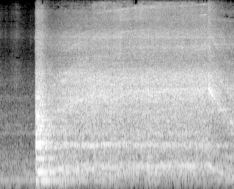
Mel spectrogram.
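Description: A power tool bursts on abruptly and whines loudly for about three seconds, close up, as it trims a wooden board for a treasure chest, with a slight pitch change near the end.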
